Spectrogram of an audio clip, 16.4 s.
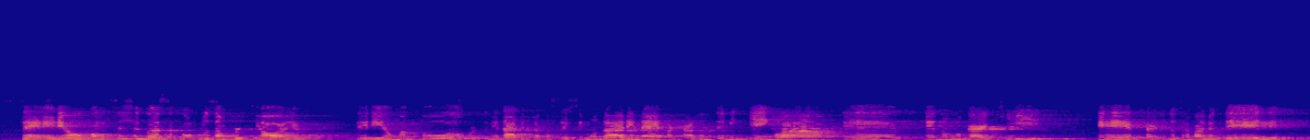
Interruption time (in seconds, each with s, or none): none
